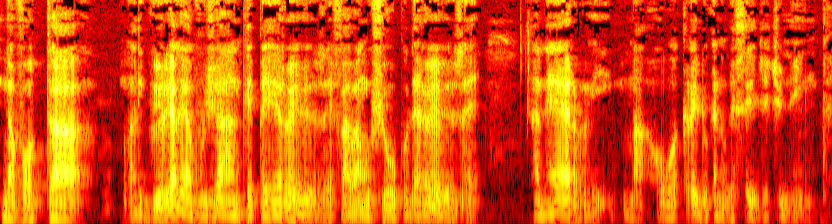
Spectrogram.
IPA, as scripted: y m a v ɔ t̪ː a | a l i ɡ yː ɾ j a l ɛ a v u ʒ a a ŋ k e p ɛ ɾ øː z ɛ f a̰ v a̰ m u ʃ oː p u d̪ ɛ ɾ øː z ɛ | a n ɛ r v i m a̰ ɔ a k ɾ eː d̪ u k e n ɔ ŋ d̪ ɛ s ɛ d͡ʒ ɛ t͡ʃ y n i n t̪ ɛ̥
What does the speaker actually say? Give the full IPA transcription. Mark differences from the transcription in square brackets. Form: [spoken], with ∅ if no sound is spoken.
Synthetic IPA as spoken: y [n] a v ɔ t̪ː a | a l i ɡ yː ɾ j a l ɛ a v u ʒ a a ŋ k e p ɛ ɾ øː z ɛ f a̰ v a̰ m u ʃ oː p u d̪ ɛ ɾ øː z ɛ | a n ɛ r v i m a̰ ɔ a k ɾ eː d̪ u k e n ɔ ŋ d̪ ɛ s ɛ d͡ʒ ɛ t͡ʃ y n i n t̪ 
